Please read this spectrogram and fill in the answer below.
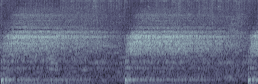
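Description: China Shores slot machine playing a gong sound effect three times, about two and a half seconds apart, each strike ringing and slowly fading. It sounds as the machine awards a retrigger of extra free games on a screen of yin-yang symbols.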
